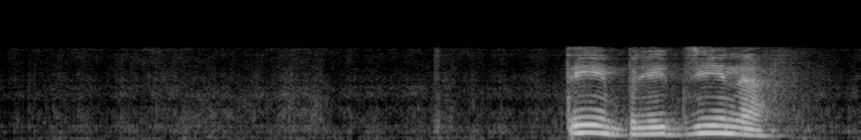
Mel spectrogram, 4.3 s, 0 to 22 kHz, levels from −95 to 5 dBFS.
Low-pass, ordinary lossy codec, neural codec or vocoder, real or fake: 5.4 kHz; AAC, 48 kbps; codec, 16 kHz, 4.8 kbps, FACodec; fake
